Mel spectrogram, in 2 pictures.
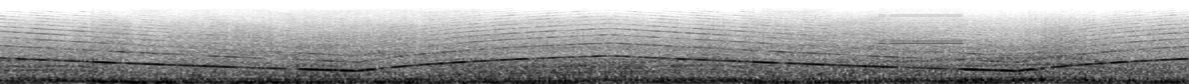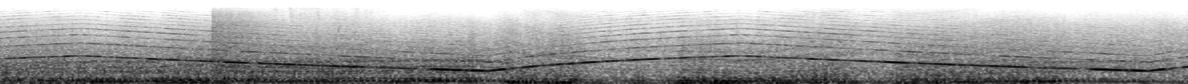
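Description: A siren wails, slowly rising and falling in pitch.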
